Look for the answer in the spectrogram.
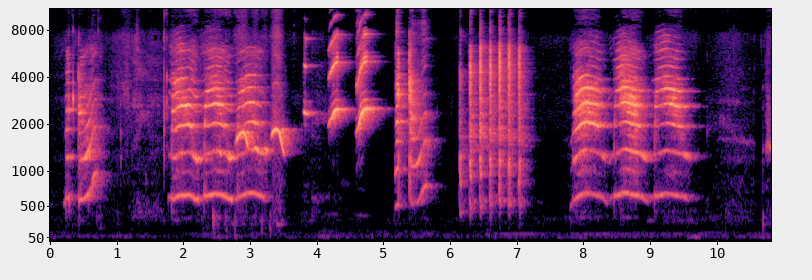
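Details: Alexandrine parakeet talking, with harmonic, nasal meow-like phrases and a 'hello' in separate bursts, then a fast stuttering run of short notes and more drawn-out meows, with brief whistled notes between.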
